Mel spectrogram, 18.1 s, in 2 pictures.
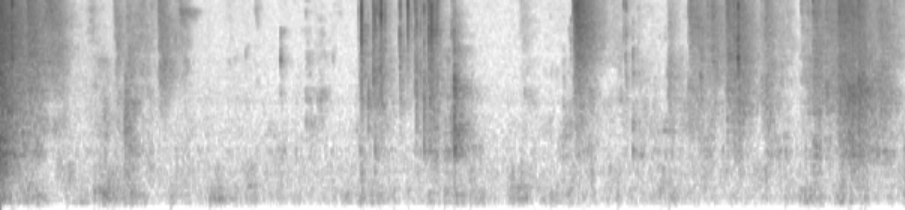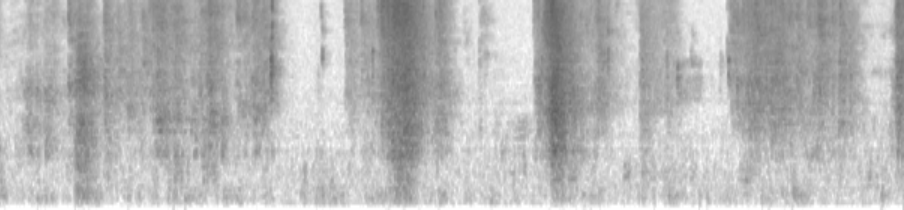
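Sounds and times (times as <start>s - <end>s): close chewing with wet mouth sounds: 11.7s - 12.7s, 15.1s - 16.5s.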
